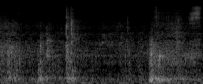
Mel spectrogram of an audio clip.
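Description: Handling noise of items being pulled out of a backpack: a few short rustles and scuffs of the bag and a cardboard sticky-note package.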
